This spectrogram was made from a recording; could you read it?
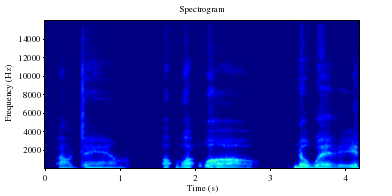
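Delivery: hushed, very slow, drawn-out half-whisper under the breath. Retelling what a moviegoer behind them kept saying: imitating a half-whispered reaction. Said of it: "he was whispering it".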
